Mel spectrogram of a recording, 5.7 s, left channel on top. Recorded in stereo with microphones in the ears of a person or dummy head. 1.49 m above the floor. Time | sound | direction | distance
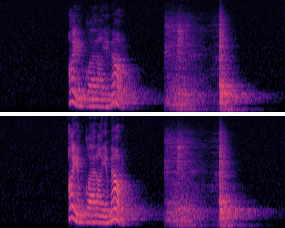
1.4 | a woman speaking | 75° right (ahead or behind) | 0.7 m
3.3 | a drawer | 20° right (ahead or behind) | 2.5 m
